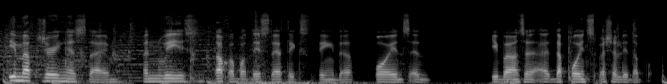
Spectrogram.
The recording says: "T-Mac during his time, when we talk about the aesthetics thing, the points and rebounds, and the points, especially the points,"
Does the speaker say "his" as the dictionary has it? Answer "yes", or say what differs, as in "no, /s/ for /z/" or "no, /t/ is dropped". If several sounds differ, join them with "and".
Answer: no, /s/ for /z/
